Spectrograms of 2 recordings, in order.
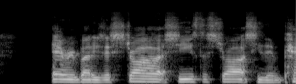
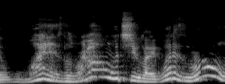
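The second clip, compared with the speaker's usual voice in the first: higher, swooping worried question; retold alarm; 8 semitones higher than usual. Child to screaming mother, alarmed high question. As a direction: plead to know, pitch leaping up.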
